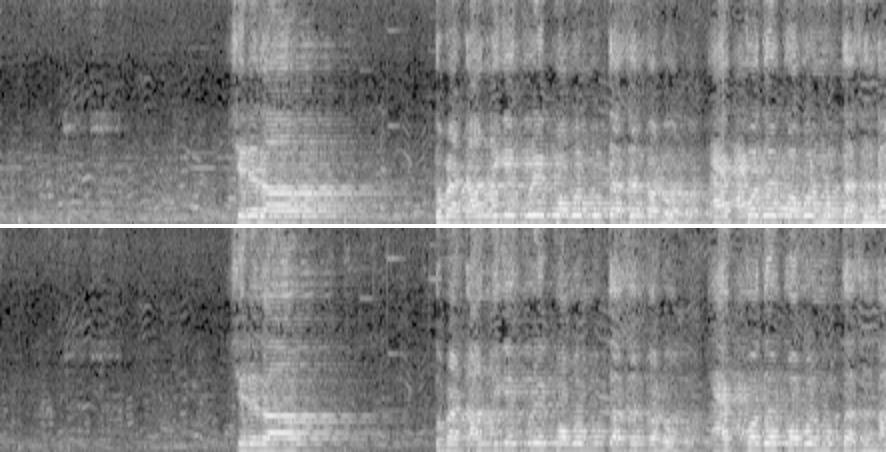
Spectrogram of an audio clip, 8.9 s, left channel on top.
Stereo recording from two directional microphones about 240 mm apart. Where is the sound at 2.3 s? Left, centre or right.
Left.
